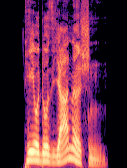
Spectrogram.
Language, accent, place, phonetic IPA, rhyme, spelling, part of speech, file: German, Germany, Berlin, [teodoˈzi̯aːnɪʃn̩], -aːnɪʃn̩, theodosianischen, adjective, De-theodosianischen.ogg
- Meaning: inflection of theodosianisch: 1. strong genitive masculine/neuter singular 2. weak/mixed genitive/dative all-gender singular 3. strong/weak/mixed accusative masculine singular 4. strong dative plural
